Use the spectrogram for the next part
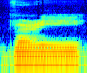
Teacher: the v sound is a voiced labiodental fricative which means the bottom lip gently touches the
